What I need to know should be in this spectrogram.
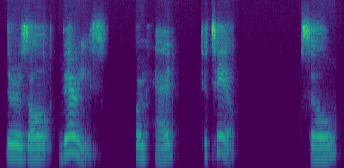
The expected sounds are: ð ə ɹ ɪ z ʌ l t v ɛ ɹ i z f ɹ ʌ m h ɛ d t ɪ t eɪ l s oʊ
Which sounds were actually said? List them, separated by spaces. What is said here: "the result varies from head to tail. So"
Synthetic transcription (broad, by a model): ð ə ɹ ɪ z ʌ l t v ɛ ɹ i z f ɹ ʌ m h ɛ d t ɪ t eɪ l s oʊ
